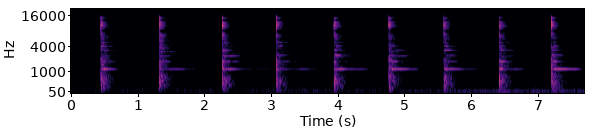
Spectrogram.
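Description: A ball being tapped straight up again and again off a hand-held racket in forehand tap-ups: nine light hits, a little under one a second, each with a short ringing ping.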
